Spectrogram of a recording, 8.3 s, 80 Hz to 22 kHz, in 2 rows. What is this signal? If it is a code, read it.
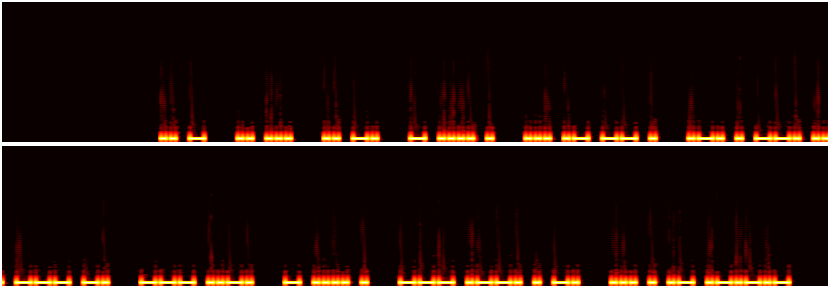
Morse code, heard as a keyed tone, about 50 wpm, 700 Hz. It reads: IT IS IN THE SAME REGION OF THE OPEN SEA.
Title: Sentences from Top 1500 Words 50wpm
